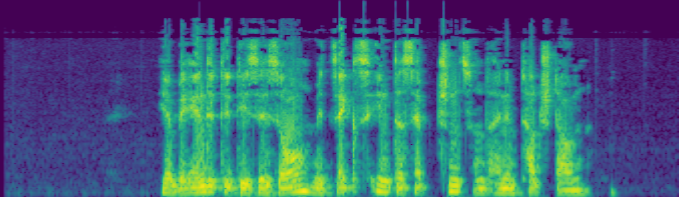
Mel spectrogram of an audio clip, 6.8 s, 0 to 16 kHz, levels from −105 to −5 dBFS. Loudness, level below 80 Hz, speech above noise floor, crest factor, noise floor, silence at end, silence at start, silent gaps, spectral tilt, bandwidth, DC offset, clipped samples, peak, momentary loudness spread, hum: -12 LUFS; -34 dBFS; 58 dB; 14 dB; -70 dBFS; 0.65 s; 1.6 s; none; -4 dB/octave; 11.5 kHz; under 0.1%; under 0.1%; 0 dBFS; 5 LU; none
